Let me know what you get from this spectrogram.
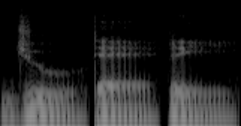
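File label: "juteri", concatenated syllables; Affixing experiment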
